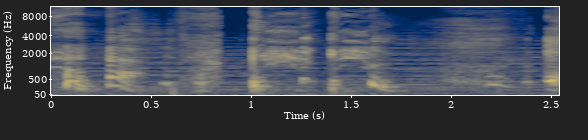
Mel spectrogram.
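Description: coughing fit

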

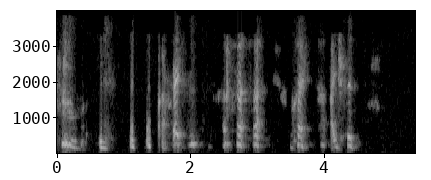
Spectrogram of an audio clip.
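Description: coughing

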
